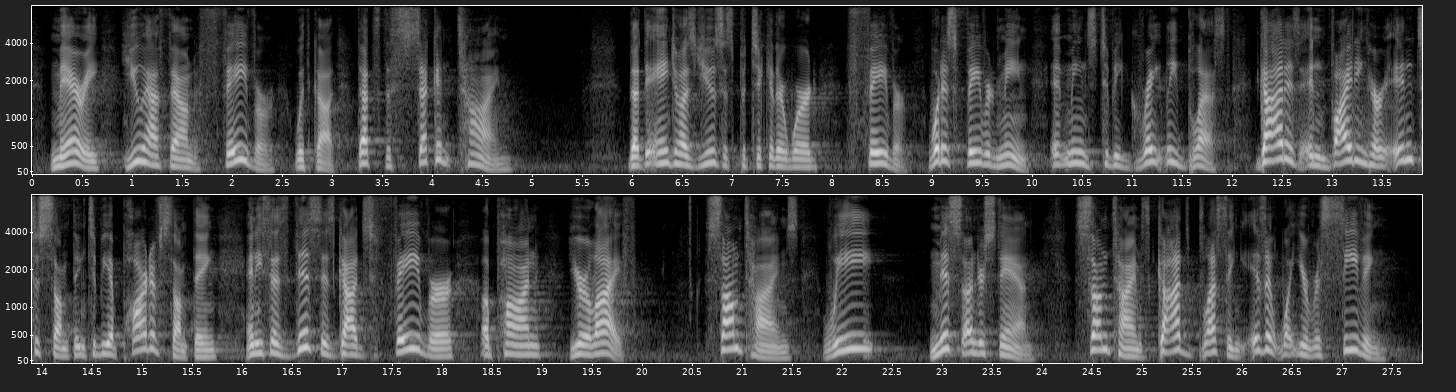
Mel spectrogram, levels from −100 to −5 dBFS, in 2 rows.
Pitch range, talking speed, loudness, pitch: 135-205 Hz, 135 wpm, -33 LUFS, 160 Hz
